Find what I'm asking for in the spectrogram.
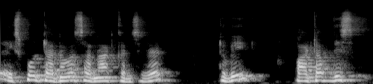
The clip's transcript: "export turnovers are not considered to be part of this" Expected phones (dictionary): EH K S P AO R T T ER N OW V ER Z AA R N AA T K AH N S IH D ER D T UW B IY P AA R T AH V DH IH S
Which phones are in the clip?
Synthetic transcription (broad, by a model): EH K S P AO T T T N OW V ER S AA R N AA T K AH N S IH D ER D T UW B IY P AA R T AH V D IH S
